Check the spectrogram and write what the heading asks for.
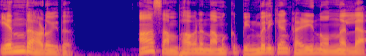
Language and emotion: Malayalam, disgusted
